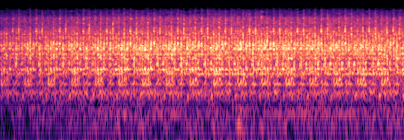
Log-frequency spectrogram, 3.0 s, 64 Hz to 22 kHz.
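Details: 2017 Hyundai Sonata idling with an uneven, stumbling misfire on cylinder 3 (code P0303); swapping coils showed they were fine, and swapping plugs moved the misfire to cylinder 2, so the #3 spark plug was bad.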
